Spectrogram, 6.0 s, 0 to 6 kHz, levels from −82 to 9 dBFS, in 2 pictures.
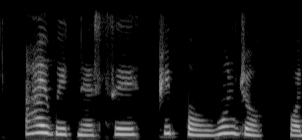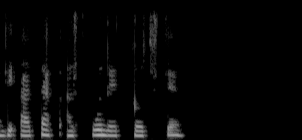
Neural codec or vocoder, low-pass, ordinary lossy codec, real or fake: none; 5.4 kHz; none; real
